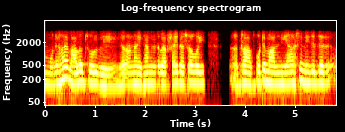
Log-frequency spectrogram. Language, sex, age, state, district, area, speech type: Bengali, male, 45-60, West Bengal, North 24 Parganas, rural, conversation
